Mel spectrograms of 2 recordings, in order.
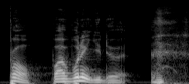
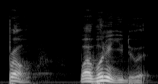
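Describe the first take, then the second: First: It is said in a plain, calm way. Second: It is said with intense, passionate feeling.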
